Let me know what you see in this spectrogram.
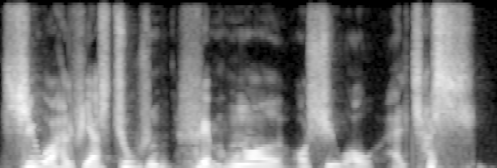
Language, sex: Danish, male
